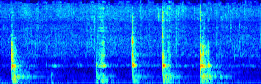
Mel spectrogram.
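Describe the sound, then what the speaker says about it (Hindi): Finely chopped onions sauté in a pan for Gobi Manchurian, with four or five distinct stirring scrapes and clatters over a low, steady sizzle, close up and with no voices. "उसके बाद बारीक कटी हुई प्याज डाल लेंगे, इसे अच्छे से सौटे कर लेंगे"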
